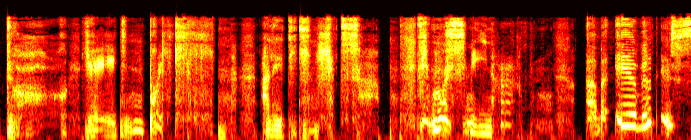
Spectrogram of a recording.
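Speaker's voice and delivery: a wretched creature bickering with itself; Gollum voice. Acted. Gollum arguing with himself.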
